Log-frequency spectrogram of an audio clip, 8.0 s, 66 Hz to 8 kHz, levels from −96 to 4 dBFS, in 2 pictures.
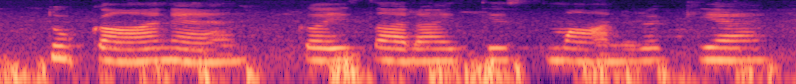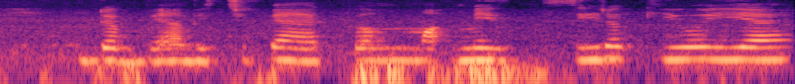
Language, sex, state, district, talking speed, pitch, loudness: Punjabi, female, Punjab, Pathankot, 105 wpm, 245 Hz, -17 LUFS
